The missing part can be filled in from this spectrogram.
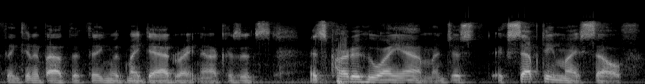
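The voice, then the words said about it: Choked up, emotional voice. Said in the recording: “I'm just kind of a little choked up”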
